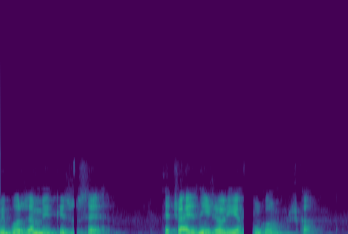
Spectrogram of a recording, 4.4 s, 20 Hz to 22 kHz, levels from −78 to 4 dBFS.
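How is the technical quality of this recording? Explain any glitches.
Two dropouts from lost AMR speech frames mar this wideband AMR-WB call audio, where the codec itself adds only faint colouring.

At 0.91–0.98 s (40 ms) and 3.03–3.23 s (120 ms), corrupted frames forced the decoder to repeat its last good settings at decaying gain. Each drops to near silence within two frames. A spectrogram shows frozen harmonics dimming to a gap, and the waveform envelope shrinks.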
